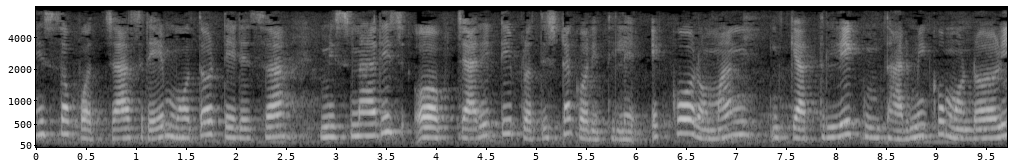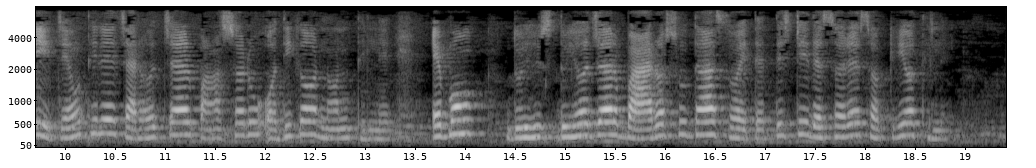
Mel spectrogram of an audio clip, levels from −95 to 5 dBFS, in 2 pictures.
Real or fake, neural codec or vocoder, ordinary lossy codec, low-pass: real; none; MP3, 32 kbps; 7.2 kHz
